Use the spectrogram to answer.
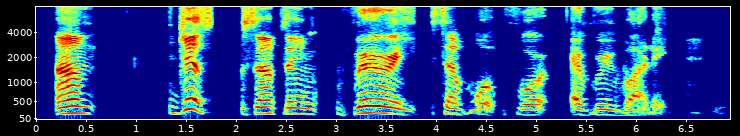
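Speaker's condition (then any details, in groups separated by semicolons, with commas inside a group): Multiple sclerosis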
